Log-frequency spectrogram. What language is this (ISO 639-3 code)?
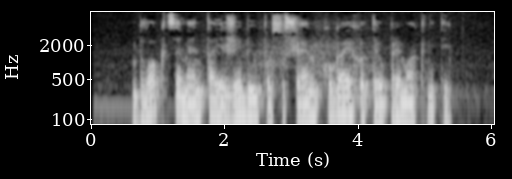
slv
